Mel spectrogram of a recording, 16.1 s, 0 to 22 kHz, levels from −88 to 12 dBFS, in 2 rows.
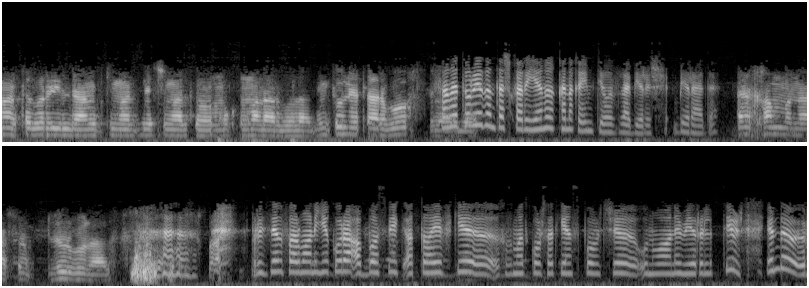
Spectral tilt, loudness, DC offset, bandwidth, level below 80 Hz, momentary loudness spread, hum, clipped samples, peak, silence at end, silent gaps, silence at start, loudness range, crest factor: -1.5 dB/octave; -19 LUFS; under 0.1%; 7.6 kHz; -54 dBFS; 12 LU; none; under 0.1%; -2 dBFS; 0 s; none; 0 s; 5 LU; 20 dB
